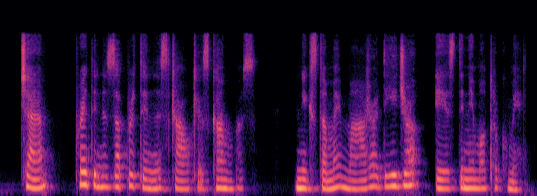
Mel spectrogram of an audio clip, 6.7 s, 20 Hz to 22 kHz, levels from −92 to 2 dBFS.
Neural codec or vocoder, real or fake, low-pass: codec, 16 kHz in and 24 kHz out, 0.9 kbps, LongCat-Audio-Codec, fine tuned four codebook decoder; fake; 10.8 kHz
